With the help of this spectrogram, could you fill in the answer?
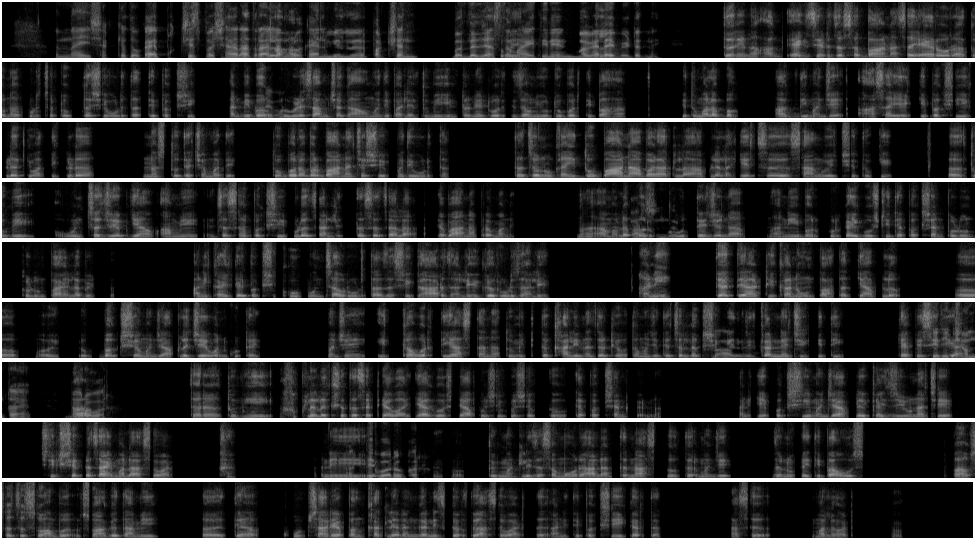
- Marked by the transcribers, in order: tapping; laughing while speaking: "आपलं लक्ष कसं ठेवा"; other background noise; chuckle
- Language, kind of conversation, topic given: Marathi, podcast, पक्ष्यांच्या आवाजांवर लक्ष दिलं तर काय बदल होतो?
